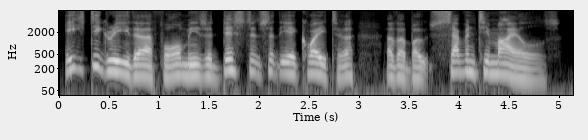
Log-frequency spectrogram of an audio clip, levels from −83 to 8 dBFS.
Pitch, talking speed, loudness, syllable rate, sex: 135 Hz, 150 wpm, -18 LUFS, 5.4 syllables/s, male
